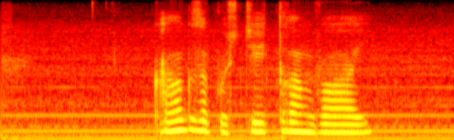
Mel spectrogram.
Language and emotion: Russian, sad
